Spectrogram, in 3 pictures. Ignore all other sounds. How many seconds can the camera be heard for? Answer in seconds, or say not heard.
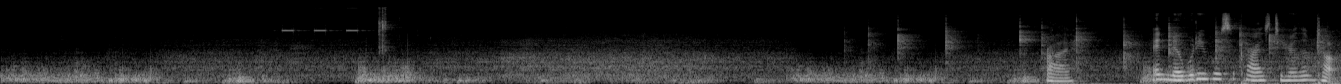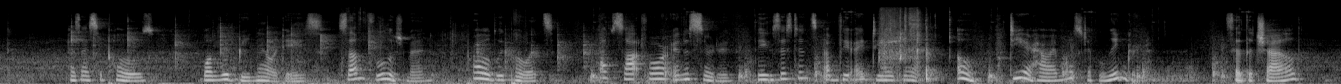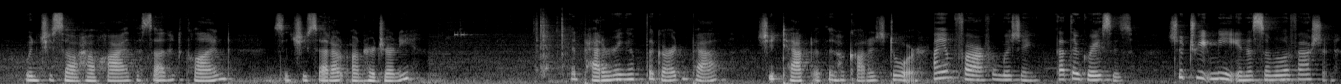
4 s.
